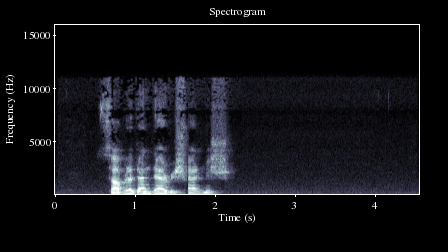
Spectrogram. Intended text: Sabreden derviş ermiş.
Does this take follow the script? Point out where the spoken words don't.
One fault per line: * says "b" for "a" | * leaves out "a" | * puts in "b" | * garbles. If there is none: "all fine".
all fine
